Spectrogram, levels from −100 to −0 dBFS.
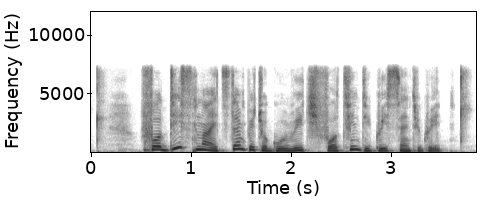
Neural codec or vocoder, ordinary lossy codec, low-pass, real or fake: codec, 16 kHz, 16 kbps, FunCodec, trained on LibriTTS, 50 frames a second; none; 7.2 kHz; fake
